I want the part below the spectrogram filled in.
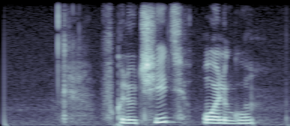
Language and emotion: Russian, neutral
